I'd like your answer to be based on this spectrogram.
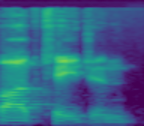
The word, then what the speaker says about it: Bobcaygeon: And one of their best songs is a song called Bob Cajun, which is about a small town about 2 hours northeast of Toronto. If you want to look it up, it's spelled B-O-B-C-A-Y-G-E-O-N.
